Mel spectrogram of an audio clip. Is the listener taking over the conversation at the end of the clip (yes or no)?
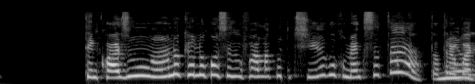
yes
